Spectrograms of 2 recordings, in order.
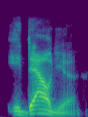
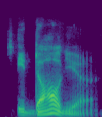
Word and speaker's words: Idalia: from rural South Alabama I read it as idalia like Dao d-a-l like Dallas but everybody else is saying idalia so what's right you're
